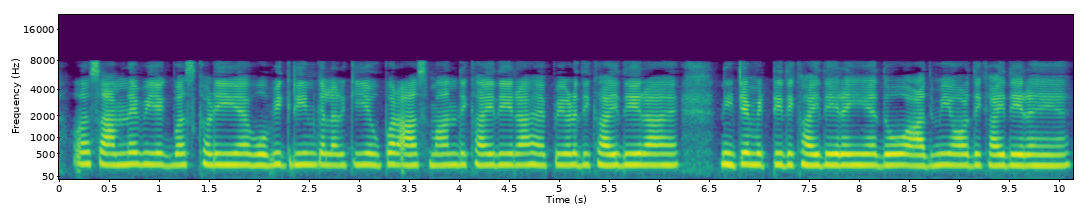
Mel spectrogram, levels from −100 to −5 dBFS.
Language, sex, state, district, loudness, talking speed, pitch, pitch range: Hindi, female, Bihar, Jahanabad, -14 LUFS, 220 wpm, 255 Hz, 245-260 Hz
